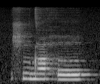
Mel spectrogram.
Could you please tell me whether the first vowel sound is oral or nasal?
nasal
